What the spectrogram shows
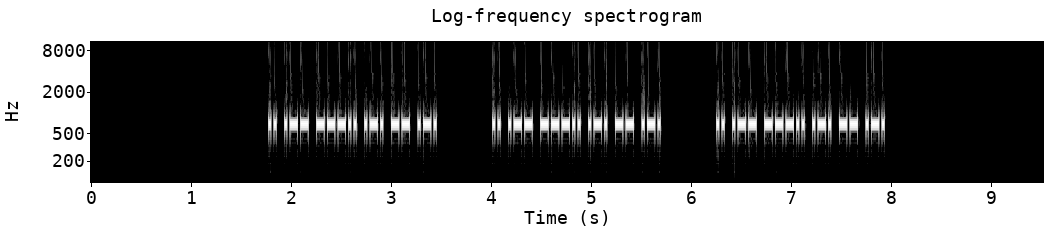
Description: Morse code, heard as a keyed tone, about 44 wpm, 700 Hz. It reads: IW8RMR IW8RMR IW8RMR
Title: DXCC-100 Call Signs - 6 Characters - Repeated 3x - 45wpm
